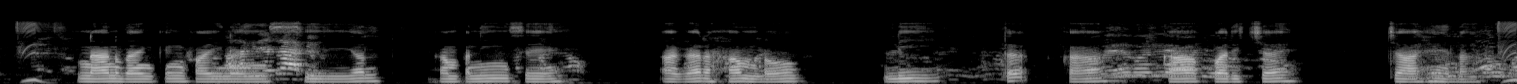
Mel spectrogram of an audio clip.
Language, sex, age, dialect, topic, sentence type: Bhojpuri, male, 25-30, Northern, banking, question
